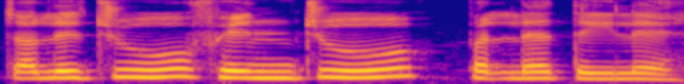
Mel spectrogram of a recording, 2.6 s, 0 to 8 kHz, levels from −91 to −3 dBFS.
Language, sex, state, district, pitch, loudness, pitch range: Wancho, female, Arunachal Pradesh, Longding, 235 Hz, -15 LUFS, 220-260 Hz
